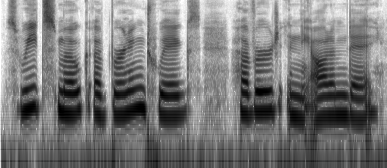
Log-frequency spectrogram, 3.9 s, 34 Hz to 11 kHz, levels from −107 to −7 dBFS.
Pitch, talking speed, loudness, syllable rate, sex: 225 Hz, 155 wpm, -15 LUFS, 4.5 syllables/s, female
